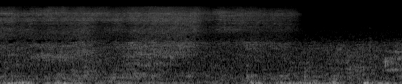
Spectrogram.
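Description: A steady high hiss that cuts off about three seconds in, over a low rumble.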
